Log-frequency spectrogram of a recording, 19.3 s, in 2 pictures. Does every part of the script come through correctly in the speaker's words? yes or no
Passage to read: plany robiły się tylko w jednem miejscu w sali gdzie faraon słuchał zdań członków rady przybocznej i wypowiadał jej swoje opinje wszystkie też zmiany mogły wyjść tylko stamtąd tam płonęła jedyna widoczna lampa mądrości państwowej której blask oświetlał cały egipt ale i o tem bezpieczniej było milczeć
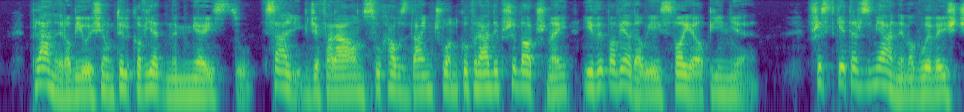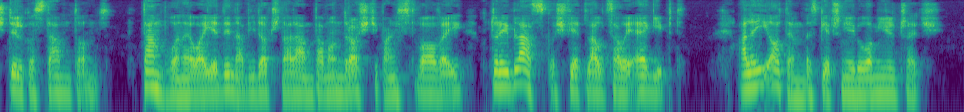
yes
